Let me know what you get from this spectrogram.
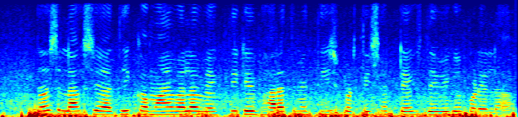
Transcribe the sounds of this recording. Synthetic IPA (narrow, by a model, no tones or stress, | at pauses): d̪əslaːkʰseəd̪ʱɪkːɐmaːjʋaːlaʋjək̚t̪ikebʱaːɾət̪mẽt̪iːspɾət̪iʃət̪ʈeːksd̪eːʋekepɐɽeːla̰ː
